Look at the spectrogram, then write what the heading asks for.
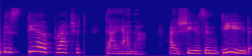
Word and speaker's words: brachet: us the spelling of Bret Philadelphia it is spelled b r a c h e t ratchet plural brets it is a female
